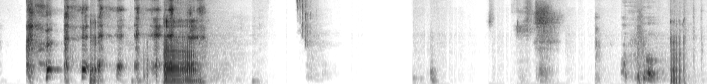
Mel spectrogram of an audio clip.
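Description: A loud burst of several rapid coughs ending in a throaty, voiced hack, followed by near-silence broken only by faint clicks and brief rustles.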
